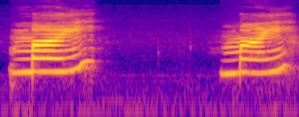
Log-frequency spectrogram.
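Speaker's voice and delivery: "My" held high, lifting at the end. Shown as a demonstration. Teacher showing how it sounds, high tone "My". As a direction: keep climbing through "My". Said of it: "it sounds like you keep climbing".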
